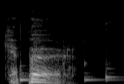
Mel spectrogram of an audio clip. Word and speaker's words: Kheper: And those 3 syllables are ke, pe, er. Ke, pe, er. And when you contract it, it becomes Kheper.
